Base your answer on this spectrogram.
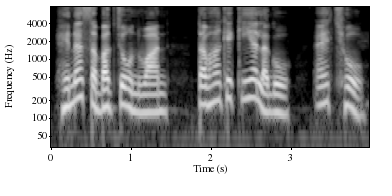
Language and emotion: Sindhi, neutral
